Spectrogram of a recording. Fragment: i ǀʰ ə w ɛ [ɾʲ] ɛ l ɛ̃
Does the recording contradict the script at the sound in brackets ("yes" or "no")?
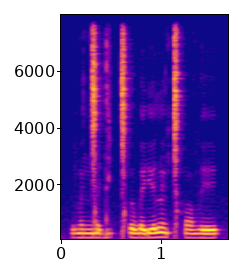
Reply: no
